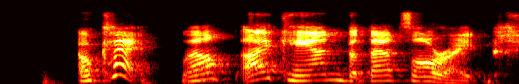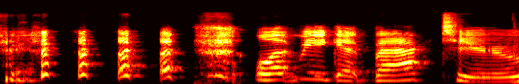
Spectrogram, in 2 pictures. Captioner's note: laughing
